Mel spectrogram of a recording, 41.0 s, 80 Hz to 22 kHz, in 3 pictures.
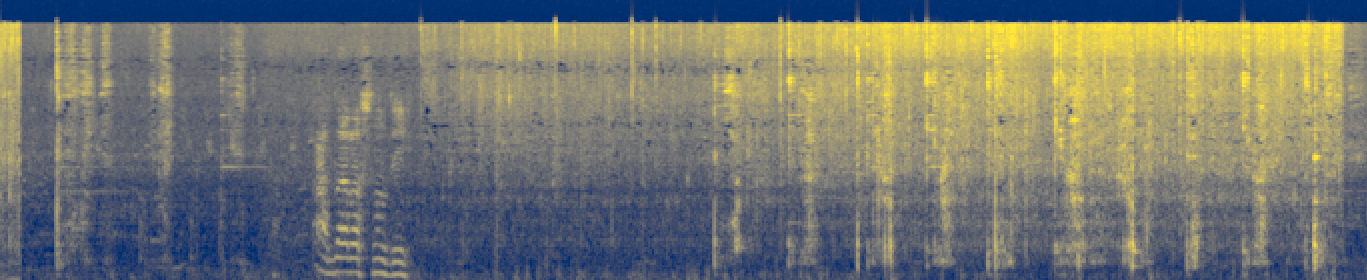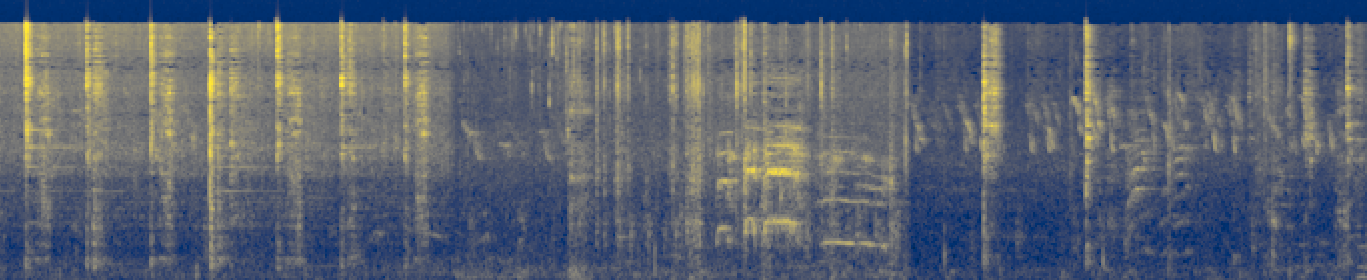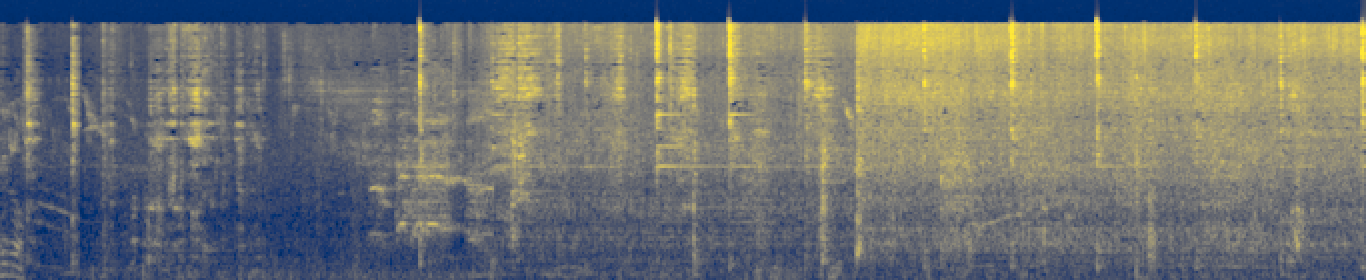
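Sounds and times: onions sizzling in oil: 0:00.0 - 0:02.0, 0:02.8 - 0:18.2, 0:31.5 - 0:41.0
metal spatula scraping wok: 0:00.0 - 0:02.8, 0:07.0 - 0:18.1, 0:26.2 - 0:30.1, 0:31.4 - 0:41.0
rooster crowing: 0:20.8 - 0:22.8, 0:31.0 - 0:32.6.

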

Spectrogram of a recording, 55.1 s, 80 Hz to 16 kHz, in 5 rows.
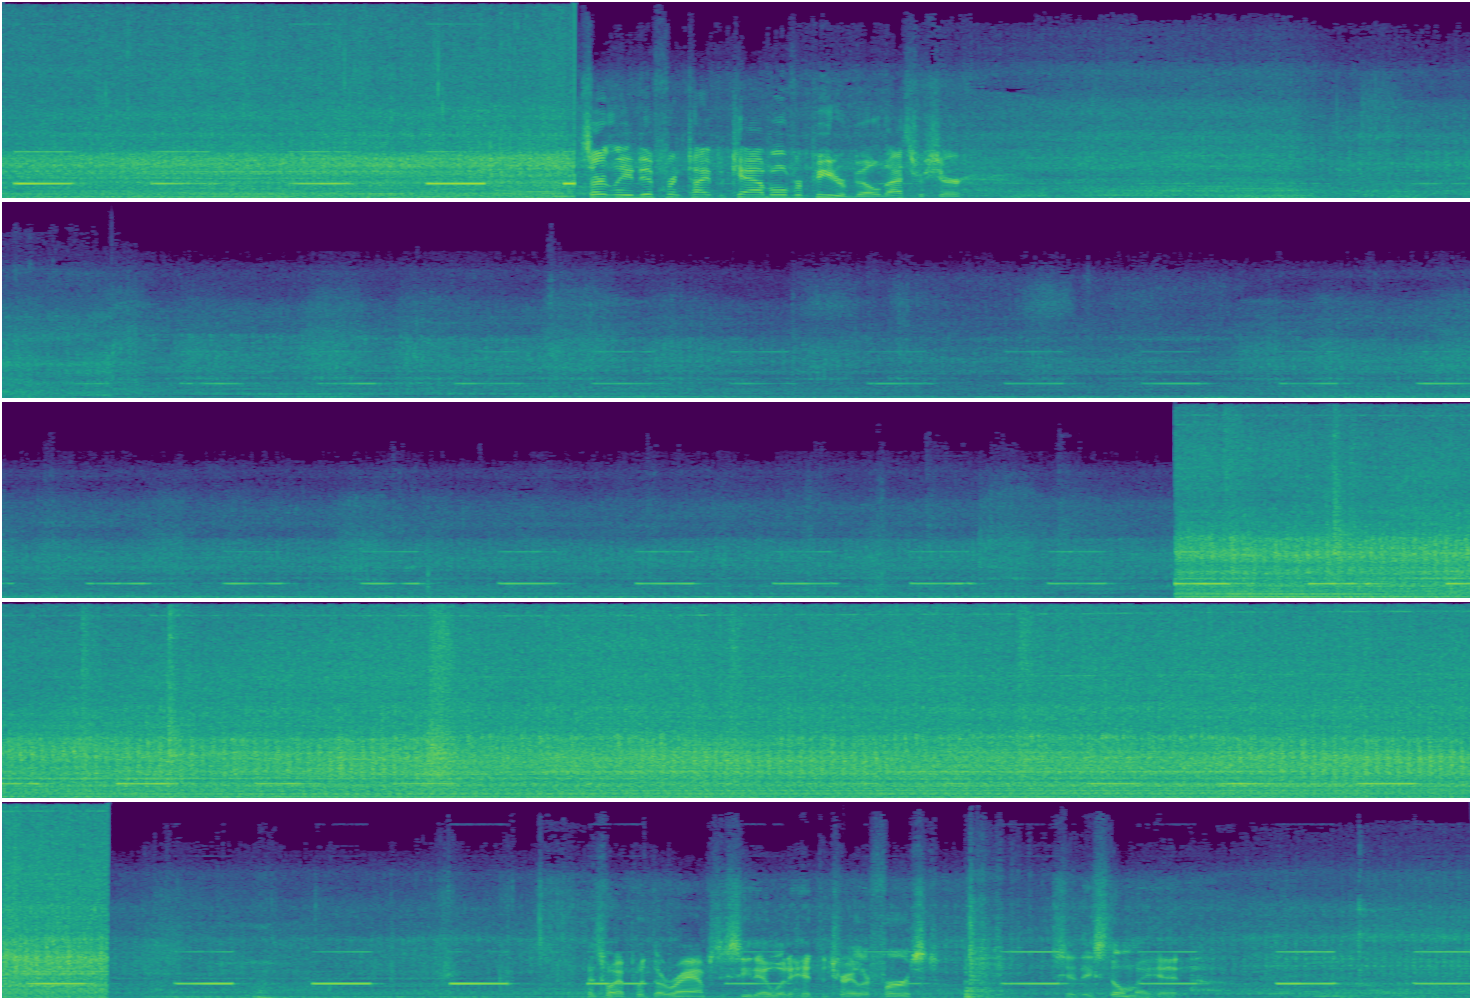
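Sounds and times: diesel engine idling: 0:00.0 - 0:08.2, 0:09.9 - 0:55.0
reverse alarm beeping: 0:00.1 - 0:01.6, 0:02.2 - 0:04.4, 0:25.8 - 0:36.6, 0:38.0 - 0:45.8, 0:46.4 - 0:49.9, 0:50.8 - 0:55.0.

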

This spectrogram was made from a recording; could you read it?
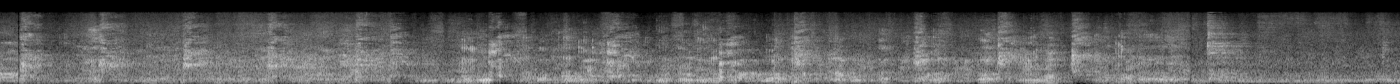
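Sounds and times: pigs grunting: 0:00.0 - 0:12.5.

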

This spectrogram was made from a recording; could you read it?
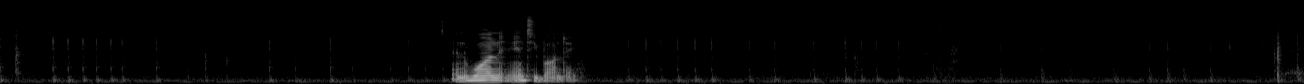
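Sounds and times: stylus tapping on tablet screen: 0:00.0 - 0:04.4, 0:06.2 - 0:09.3, 0:10.0 - 0:12.4.

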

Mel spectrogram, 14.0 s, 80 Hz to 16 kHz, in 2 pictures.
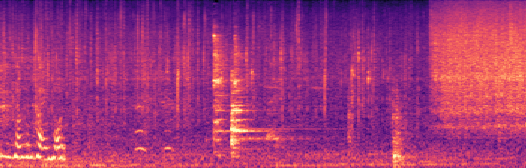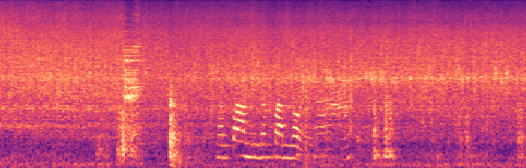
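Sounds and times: food sizzling in oil: 0:00.0 - 0:14.0
loud hiss of sauce in wok: 0:05.7 - 0:09.8.

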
